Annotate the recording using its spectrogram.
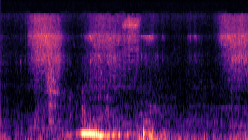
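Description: Near silence, with faint strokes of a marker on a whiteboard as a numeral and a line are written, and a faint low sound about a second in.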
